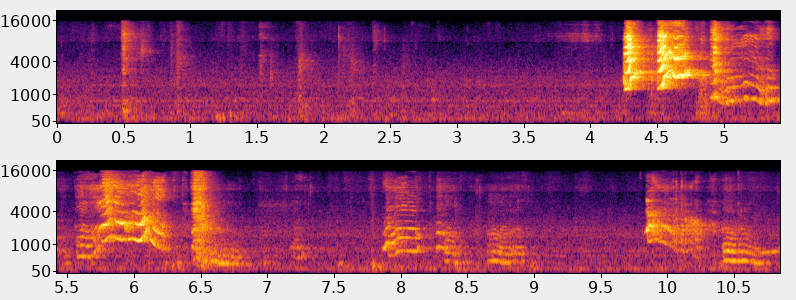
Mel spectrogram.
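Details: Cavalier King Charles Spaniel puppies raised indoors in a home puppy pen send out high, squealing whimpers and yips in uneven bursts after a quiet start, with sliding cries trailing off toward the end.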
